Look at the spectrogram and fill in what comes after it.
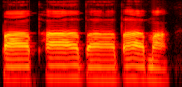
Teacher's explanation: पा फ ब भ म ओष्ठ की बात करेंगे दोनों ओठ आपस में टकरा रहे हैं जब ये वर्ण आप लोग बोलते हैं।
